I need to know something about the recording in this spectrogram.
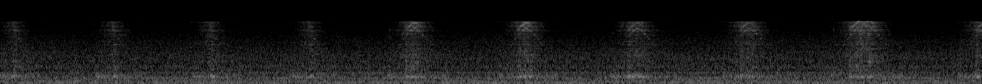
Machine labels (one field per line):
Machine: slide rail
